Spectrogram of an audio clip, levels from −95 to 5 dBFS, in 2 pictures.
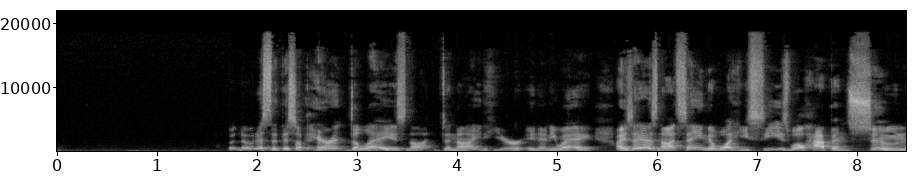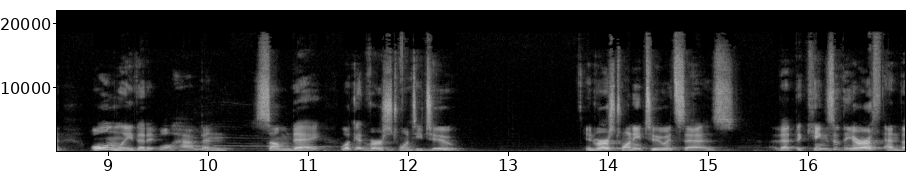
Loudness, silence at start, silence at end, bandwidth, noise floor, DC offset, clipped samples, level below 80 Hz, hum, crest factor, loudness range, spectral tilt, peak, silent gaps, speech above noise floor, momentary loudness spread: -25 LUFS; 1.7 s; 0 s; 19 kHz; -71 dBFS; under 0.1%; under 0.1%; -76 dBFS; none; 22 dB; 4 LU; -2 dB/octave; -4 dBFS; none; 46 dB; 13 LU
